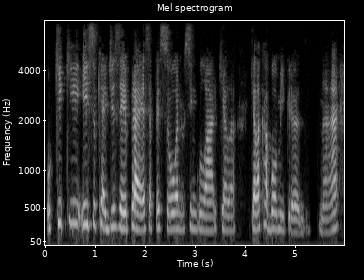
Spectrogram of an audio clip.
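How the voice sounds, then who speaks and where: A woman with a fairly high pitch and ordinary pitch variation, an ordinary speaking voice. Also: moderate pace, dry, close sound with no echo. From southern Brazil, Rio Grande do Sul (Caxias do Sul). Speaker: psychologist. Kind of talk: interview on a live video chat.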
